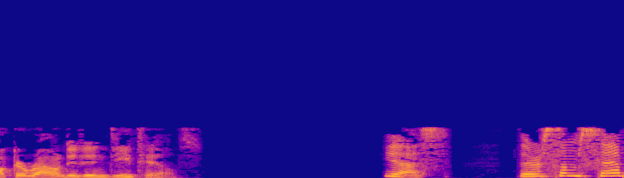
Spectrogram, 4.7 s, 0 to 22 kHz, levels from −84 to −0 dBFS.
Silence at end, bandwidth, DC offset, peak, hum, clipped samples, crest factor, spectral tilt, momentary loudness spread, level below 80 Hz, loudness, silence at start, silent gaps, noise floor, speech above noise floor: 0 s; 6.6 kHz; under 0.1%; -4 dBFS; none; under 0.1%; 16 dB; -3 dB/octave; 12 LU; -66 dBFS; -20 LUFS; 0 s; 1.89-1.93 s; under -90 dBFS; over 71 dB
